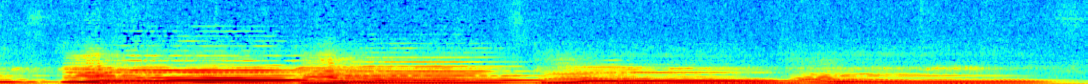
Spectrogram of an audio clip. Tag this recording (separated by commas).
Clarinet, Classical music, Musical instrument, Music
